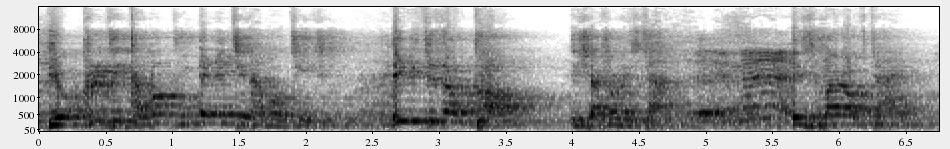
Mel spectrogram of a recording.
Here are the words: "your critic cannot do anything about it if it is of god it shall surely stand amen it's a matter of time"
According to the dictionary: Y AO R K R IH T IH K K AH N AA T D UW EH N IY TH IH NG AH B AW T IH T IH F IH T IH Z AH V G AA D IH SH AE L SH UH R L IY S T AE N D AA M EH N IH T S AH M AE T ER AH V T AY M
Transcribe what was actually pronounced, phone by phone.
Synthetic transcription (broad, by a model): Y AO K R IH T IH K K AH N AA T D UW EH N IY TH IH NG AH B AW T IH T IH F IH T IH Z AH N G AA IH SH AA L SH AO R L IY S T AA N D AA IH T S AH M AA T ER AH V T AY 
